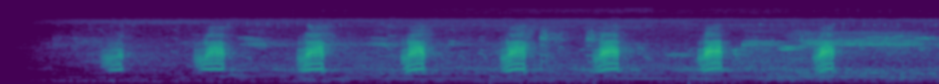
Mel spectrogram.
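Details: Mottled duck, a dabbling duck of eastern North America, giving a series of eight nasal quacks at about two per second, each harsh and broad-toned, with a faint steady hum in the background.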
